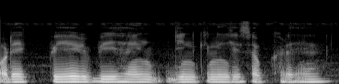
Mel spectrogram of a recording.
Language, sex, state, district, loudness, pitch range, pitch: Hindi, male, Haryana, Rohtak, -15 LUFS, 115-125 Hz, 120 Hz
